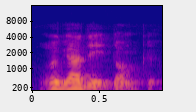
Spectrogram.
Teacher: mes lèvres sont arrondies, bou, bou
